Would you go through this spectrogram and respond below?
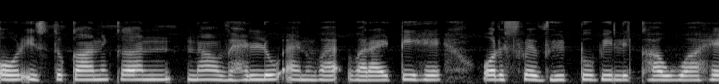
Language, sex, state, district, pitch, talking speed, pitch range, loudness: Hindi, female, Chandigarh, Chandigarh, 215 Hz, 140 wpm, 210-220 Hz, -17 LUFS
